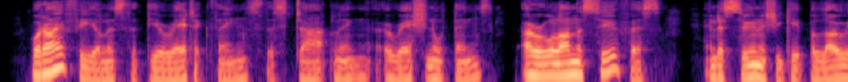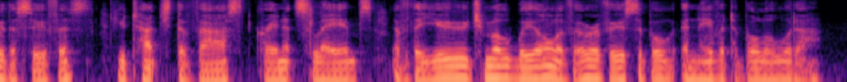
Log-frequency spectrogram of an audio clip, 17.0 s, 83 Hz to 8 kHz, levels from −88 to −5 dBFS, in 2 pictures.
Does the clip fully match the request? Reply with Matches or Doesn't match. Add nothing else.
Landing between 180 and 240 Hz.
Doesn't match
